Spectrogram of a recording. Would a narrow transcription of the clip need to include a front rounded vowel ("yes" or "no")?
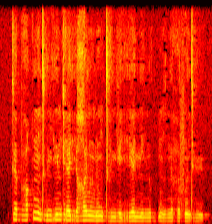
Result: yes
